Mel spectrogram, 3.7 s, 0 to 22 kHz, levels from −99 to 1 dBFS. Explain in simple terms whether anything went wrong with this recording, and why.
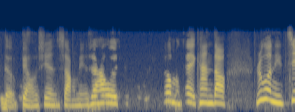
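Speech suppressed in double talk, from about 1.11 to 2.35 s: for roughly a second in that stretch, the talker's speech sinks sharply, at its deepest to near silence, and comes back in patches. This is likely because both ends of the call were talking at once. The call's echo canceller couldn't tell the talker's own speech apart from the other side playing through the loudspeaker, so it turned everything down together.

The other side's voice leaking through, from about 2.09 to 2.28 s: a faint second voice slips in, much quieter than the talker, for about a fifth of a second. This is likely because the echo canceller failed to remove all of the loudspeaker sound that the microphone picked up. The leak falls inside the stretch where the talker is being turned down, so both problems come from the same moment of overlapping talk.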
